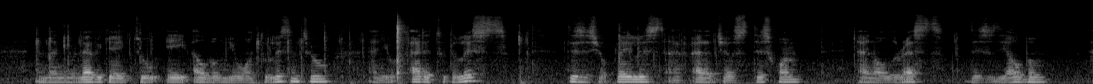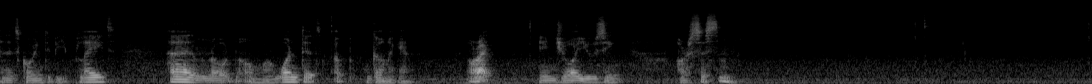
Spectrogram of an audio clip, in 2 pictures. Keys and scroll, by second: 0.0 Down, 0.4 Up, 0.7 Right, 1.2 Down, 1.4 Down, 2.6 Up, 2.9 Up, 3.3 Down, 3.5 Down, 4.0 Return, 5.2 1, 6.2 Down, 6.4 Down, 6.6 Down, 6.8 Down, 6.9 Down, 7.1 Down, 8.6 Down, 9.1 Down, 9.1-9.5 Down.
